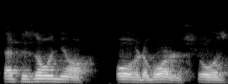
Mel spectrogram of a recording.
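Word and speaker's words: DAZN: If you type it in Google, it's DRZN, but it's pronounced the zone.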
